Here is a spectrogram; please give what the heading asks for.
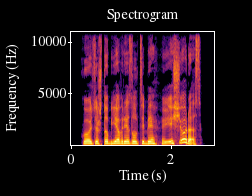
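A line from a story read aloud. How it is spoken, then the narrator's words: Growled. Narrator (Russian): рыкнул Руан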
